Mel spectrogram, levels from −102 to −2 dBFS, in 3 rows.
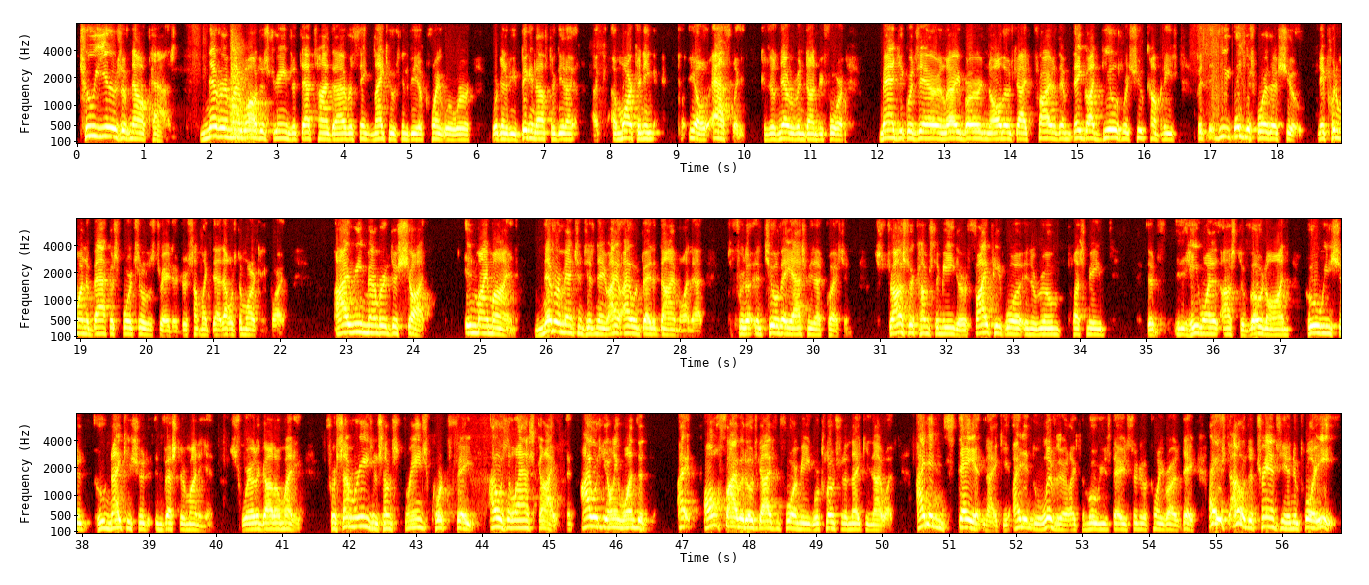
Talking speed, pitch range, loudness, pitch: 225 wpm, 150-190 Hz, -12 LUFS, 165 Hz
